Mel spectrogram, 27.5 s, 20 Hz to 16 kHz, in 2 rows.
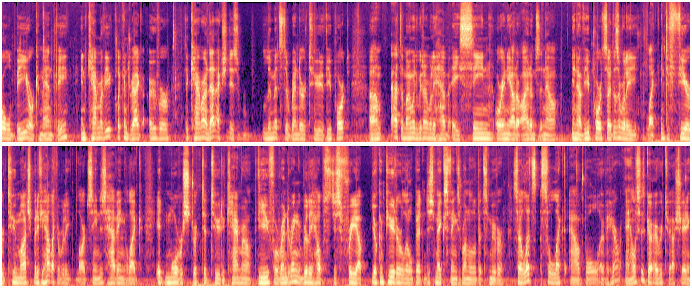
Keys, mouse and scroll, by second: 0.8 ctrl+b, 10.7-11.8 middle drag, 12.1-12.7 middle drag, 13.3 KP_0, 25.2 click.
